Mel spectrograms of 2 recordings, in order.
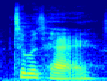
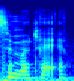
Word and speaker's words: Timothée: Timothy Stand. I can't. Timothée, sorry. – Is that how you properly say his name? – Well, as you know, I'm obsessed with Dune press tour. – Yeah. – So he was explaining in it. – It is Timothée.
